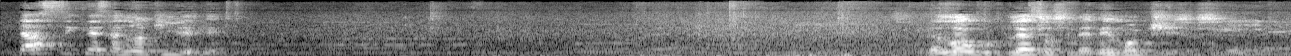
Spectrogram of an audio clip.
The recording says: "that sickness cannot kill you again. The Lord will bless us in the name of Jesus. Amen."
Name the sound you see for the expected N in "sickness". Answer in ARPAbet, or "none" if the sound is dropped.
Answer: none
